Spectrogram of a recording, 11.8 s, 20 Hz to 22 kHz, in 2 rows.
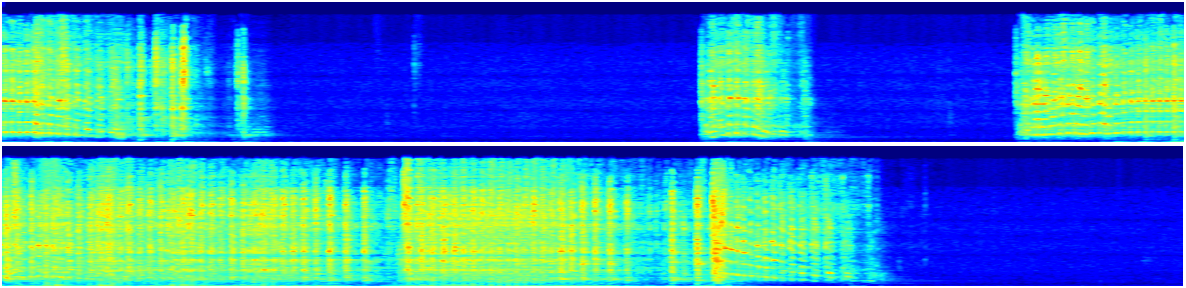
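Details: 2006 Honda Rincon ATV, a small single-cylinder engine, cranks and catches in bursts with a quick light ticking about four per second; not piston slap but the cam chain tensioner at its max position.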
